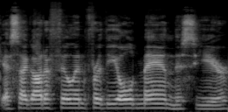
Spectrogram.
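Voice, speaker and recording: A man in a put-on character voice speaks at a moderate pace, his fairly high pitch held in a monotone, flat intonation. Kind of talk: rural folksy speech. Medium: read story. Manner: plain, resigned.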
